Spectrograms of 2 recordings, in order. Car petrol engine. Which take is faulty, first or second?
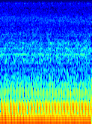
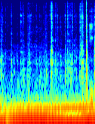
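second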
